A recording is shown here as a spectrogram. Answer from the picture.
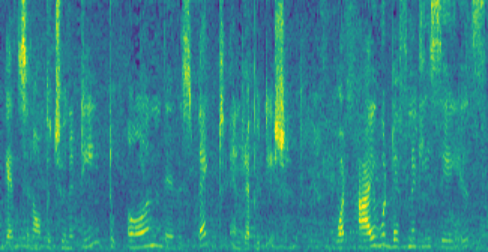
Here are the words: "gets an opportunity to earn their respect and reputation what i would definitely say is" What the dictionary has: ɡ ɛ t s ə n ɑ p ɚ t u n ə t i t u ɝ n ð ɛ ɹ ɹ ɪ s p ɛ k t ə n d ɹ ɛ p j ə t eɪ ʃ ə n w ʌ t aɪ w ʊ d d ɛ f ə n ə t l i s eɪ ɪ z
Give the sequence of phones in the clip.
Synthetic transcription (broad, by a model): ɡ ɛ t s ə n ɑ p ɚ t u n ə t i t u ɝ n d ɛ ɹ ɹ ɪ s p ɛ k t ə n d ɹ ɛ p j ə t eɪ ʃ ə n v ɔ t aɪ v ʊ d d ɛ f ə n ə t l i s eɪ ɪ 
